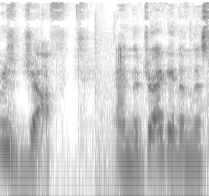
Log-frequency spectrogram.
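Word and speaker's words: Geoff: you pronounce oh and I pronounce it Joff that's how they pronounce it his name is Jeff and the dragon in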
